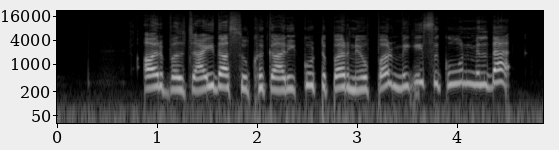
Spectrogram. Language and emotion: Dogri, happy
